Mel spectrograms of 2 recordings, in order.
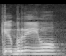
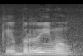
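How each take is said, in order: First: Mock-angry jab, Cadbury mu thrown out; a touch of irritation; a little angry. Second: Said in the usual way. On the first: Shown as a demonstration. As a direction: scold lightly. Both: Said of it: "Marah sikit".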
